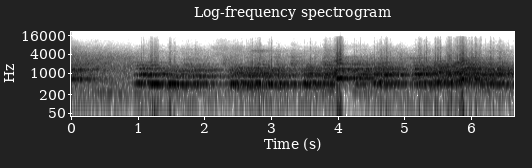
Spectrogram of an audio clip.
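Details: Dog at The Barking Lot, recorded 4/17/17; loud drawn-out tonal yowling barks, held notes with harmonics, in long bursts lasting about a second each with brief gaps, a sharp knock near four seconds.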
